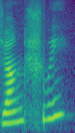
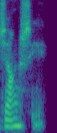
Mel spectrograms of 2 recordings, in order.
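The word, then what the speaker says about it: jiangshi: about the the Jung you said Jung I apologize for mispronouncing it earlier it's actually called Juni the Juni is a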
